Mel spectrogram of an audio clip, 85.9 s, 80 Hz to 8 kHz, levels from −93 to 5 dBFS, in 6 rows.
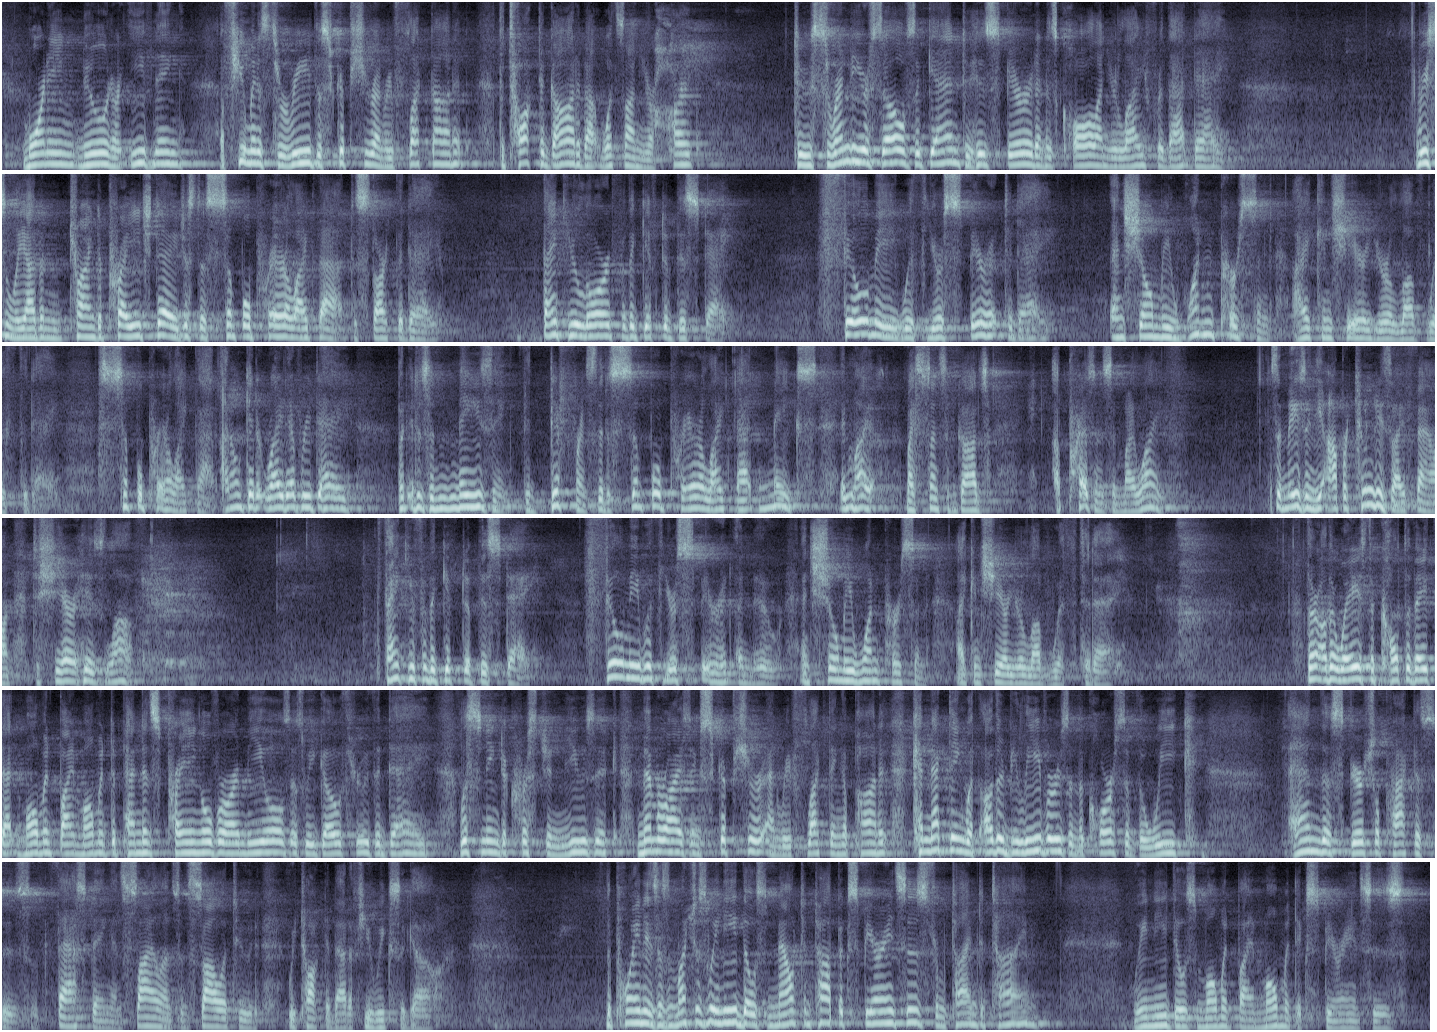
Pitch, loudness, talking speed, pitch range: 180 Hz, -16 LUFS, 165 wpm, 160-195 Hz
